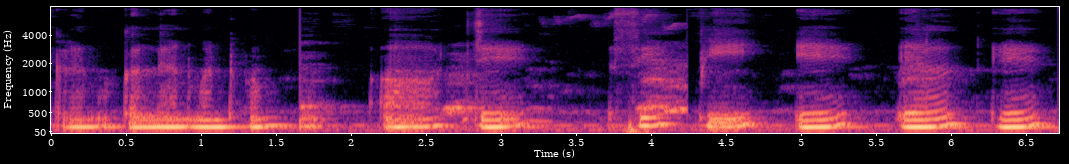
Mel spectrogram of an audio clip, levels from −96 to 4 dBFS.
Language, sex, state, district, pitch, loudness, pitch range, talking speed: Telugu, female, Andhra Pradesh, Anantapur, 170 Hz, -15 LUFS, 165-185 Hz, 60 wpm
